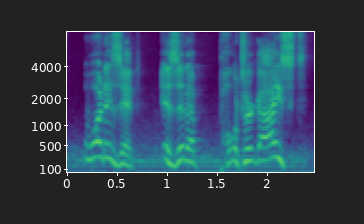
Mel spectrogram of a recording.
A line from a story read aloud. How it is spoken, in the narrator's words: Joseph shouted as they were dangling back and forth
